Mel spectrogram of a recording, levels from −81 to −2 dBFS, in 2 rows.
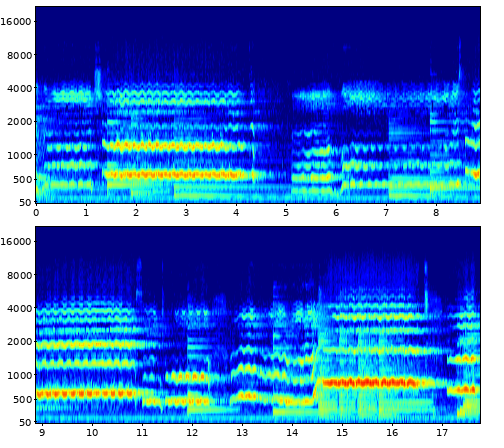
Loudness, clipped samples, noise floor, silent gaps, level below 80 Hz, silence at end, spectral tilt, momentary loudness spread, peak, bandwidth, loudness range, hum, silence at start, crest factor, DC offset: -22 LUFS; under 0.1%; -52 dBFS; none; -66 dBFS; 0 s; -4 dB/octave; 22 LU; -10 dBFS; 12 kHz; 18 LU; none; 0 s; 14 dB; under 0.1%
